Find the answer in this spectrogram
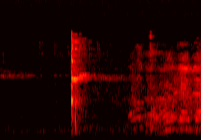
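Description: A metal bat hits a baseball once, about two-thirds of a second in: a sharp ping with a brief ring, off a slowly bouncing ground ball that goes foul.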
